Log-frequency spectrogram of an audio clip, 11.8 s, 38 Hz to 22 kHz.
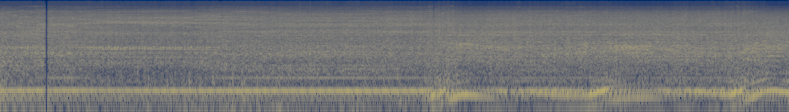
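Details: Ford Mustang idling: steady, then wavering and dipping irregularly, a P0300 random misfire from a vacuum hose not attached correctly at the intake manifold; P0171 remains, owner suspects clogged fuel filter or fuel pump.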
